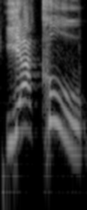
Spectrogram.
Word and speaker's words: Yaqub: Yaqub, because there were no J's pronounced back then.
